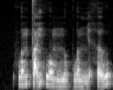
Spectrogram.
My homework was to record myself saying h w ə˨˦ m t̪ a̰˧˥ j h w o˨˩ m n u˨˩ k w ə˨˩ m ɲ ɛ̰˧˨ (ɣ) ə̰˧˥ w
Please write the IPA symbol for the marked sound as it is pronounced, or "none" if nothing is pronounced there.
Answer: h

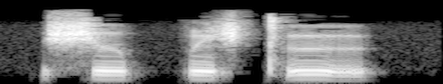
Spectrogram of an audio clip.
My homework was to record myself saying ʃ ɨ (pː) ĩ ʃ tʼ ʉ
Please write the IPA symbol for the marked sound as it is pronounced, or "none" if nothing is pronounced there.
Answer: pː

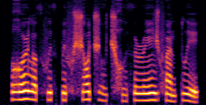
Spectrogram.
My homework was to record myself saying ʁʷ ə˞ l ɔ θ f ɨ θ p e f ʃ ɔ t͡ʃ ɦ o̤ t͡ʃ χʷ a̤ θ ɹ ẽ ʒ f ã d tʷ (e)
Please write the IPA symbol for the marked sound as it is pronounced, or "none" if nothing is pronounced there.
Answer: e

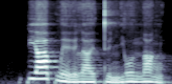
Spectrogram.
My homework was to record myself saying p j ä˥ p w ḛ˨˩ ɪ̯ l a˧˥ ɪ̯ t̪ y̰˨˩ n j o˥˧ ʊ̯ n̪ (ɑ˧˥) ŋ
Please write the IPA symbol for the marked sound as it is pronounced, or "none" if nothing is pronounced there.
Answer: ɑ˥˩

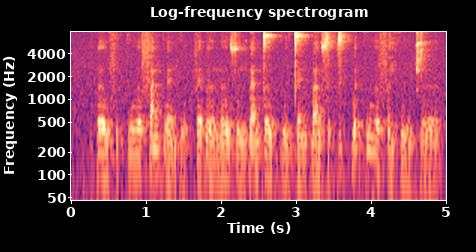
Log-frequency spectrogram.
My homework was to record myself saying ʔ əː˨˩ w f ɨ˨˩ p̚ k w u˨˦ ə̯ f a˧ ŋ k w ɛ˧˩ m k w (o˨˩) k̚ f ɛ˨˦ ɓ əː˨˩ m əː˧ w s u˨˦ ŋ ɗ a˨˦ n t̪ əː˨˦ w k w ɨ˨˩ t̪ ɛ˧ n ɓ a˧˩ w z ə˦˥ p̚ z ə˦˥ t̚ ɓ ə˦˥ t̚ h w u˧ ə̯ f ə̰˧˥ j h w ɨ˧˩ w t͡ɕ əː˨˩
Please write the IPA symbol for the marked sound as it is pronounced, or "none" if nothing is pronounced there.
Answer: o˨˩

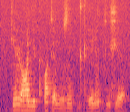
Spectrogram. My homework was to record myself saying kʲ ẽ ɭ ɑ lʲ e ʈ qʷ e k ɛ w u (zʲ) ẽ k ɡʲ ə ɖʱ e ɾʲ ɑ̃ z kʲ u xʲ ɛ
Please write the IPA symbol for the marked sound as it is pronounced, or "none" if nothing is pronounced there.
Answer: z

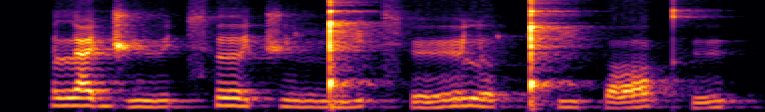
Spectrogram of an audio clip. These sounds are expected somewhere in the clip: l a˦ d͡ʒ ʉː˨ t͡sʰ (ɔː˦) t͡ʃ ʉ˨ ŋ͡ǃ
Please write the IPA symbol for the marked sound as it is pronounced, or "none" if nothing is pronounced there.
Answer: əː˦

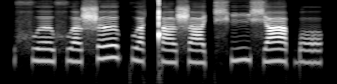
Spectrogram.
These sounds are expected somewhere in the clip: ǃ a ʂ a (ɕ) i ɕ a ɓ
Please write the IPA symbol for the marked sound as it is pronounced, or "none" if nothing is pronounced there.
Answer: t͡ɕʰ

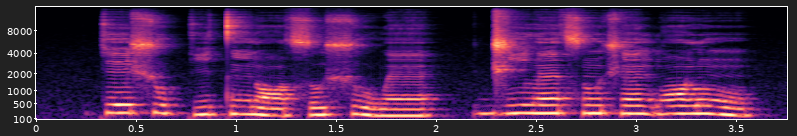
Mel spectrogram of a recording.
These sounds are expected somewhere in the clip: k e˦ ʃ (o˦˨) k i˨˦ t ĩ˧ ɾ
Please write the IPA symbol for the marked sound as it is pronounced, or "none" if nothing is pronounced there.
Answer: u˦˨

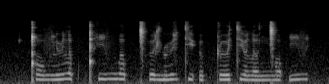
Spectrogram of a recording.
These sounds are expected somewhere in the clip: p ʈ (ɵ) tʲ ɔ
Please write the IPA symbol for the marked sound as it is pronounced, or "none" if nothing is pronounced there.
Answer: ɵ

